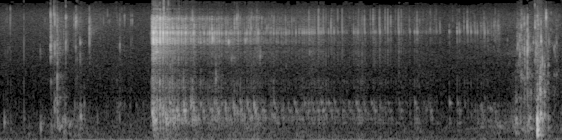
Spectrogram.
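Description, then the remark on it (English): Someone drinks water with no talking: soft handling clicks, then a burst of sloshing liquid and low swallowing sounds that continue quietly, ending in a sharp click. “Drink more water. That is a thing that is happening right now as we speak.”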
